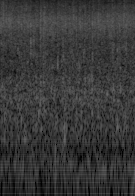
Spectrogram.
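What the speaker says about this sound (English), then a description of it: "A natural sound of water" Stream water tumbling over rocks in a snowy landscape, a steady close rushing and trickling wash that stays even throughout, with no voices.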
